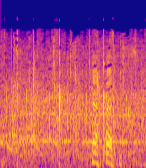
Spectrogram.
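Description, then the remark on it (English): Dense, steady crackle of applause from an audience for a guitar choir at a morning service, filling the whole stretch, with a few scattered voices and cheers rising briefly through the clapping. “Let's hear it for our guitar choir this morning.”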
